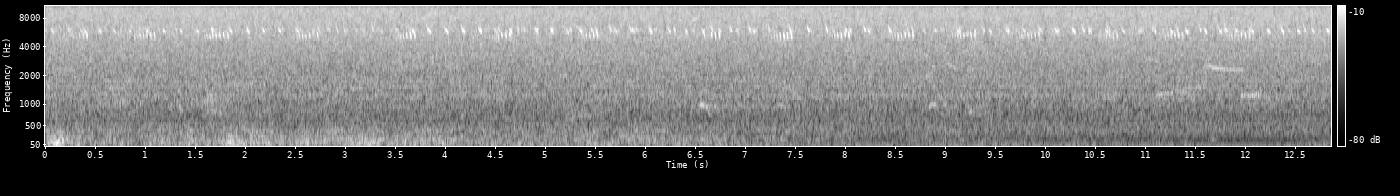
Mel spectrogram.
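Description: Insects chirping in the bush: a high, evenly repeated chirp that keeps going steadily, over a low rumble that fades away over the first few seconds.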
